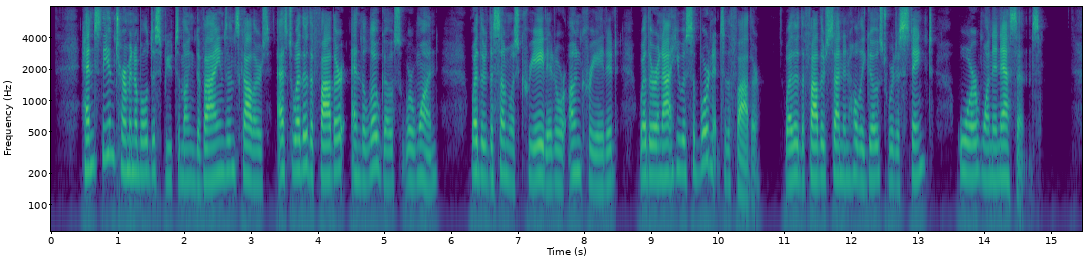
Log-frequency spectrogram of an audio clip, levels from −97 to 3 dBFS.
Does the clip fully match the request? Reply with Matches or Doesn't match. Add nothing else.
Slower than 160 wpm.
Doesn't match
